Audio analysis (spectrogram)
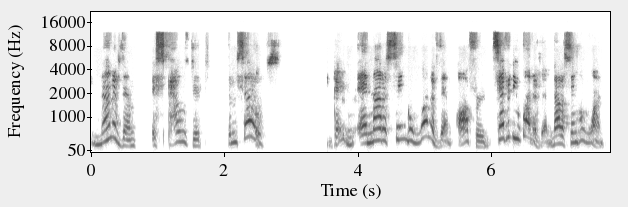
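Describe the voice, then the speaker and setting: A middle-aged woman giving a university lecture in a lively way, often checking in with her listeners. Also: a little high, gravelly, breathy edge, dry recording, rough recording. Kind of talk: lecture to a live audience.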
